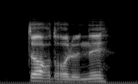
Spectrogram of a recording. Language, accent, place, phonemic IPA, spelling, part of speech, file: French, France, Lyon, /tɔʁ.dʁə l(ə) ne/, tordre le nez, verb, LL-Q150 (fra)-tordre le nez.wav
- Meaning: to turn up one's nose [with à] (to disregard or refuse with contempt or scorn)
